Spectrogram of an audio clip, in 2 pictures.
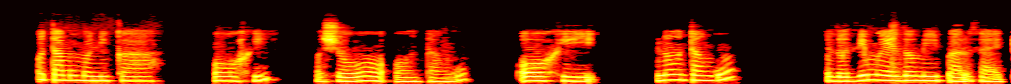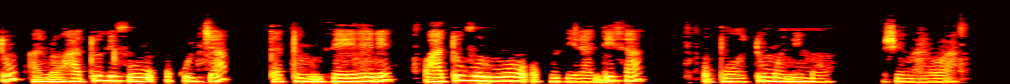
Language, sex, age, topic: Oshiwambo, female, 25-35, agriculture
